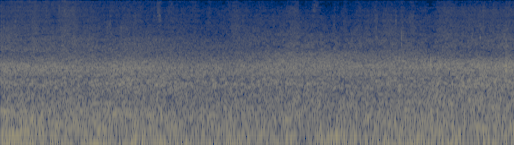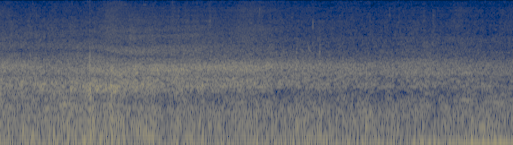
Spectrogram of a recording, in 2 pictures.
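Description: Road traffic on a wide city street: a steady low rumble of cars, with one vehicle passing more loudly about six to seven seconds in.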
